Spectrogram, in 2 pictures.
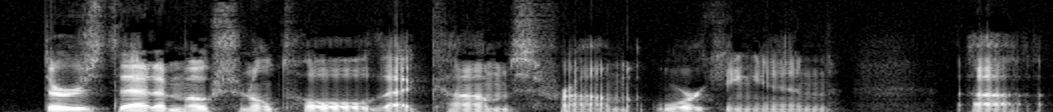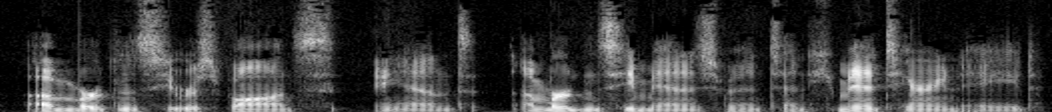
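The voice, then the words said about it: Tired-sounding voice. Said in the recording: “I'm tired ... You can hear it in my voice”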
